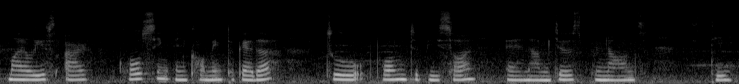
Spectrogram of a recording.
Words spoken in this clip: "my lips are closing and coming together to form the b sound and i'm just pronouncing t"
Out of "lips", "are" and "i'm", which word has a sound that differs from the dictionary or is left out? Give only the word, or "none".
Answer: lips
